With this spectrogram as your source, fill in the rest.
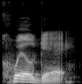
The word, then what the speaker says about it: Quilge: And yes, his name's pronounced Quilge.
